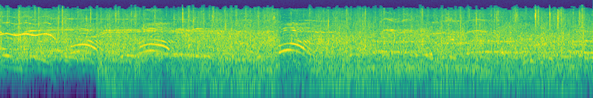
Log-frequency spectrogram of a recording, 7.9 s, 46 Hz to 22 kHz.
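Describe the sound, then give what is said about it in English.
A large boxing arena crowd breaks into loud, sustained applause and cheering for two boxers after a 10-round title bout, with scattered whistles and shouts rising over the dense wash of clapping. “Boxing fans, after 10 non-stop rounds of action, how about a round of applause for these two warriors?”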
